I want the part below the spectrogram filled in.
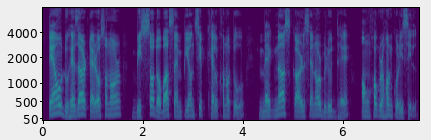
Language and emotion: Assamese, neutral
